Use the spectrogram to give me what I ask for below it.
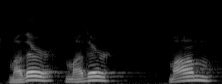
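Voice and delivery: put-on high, pleading little boy's call; child calling mother. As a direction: tug at her with your voice like a small child. Child Krishna tugging, calling mother.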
